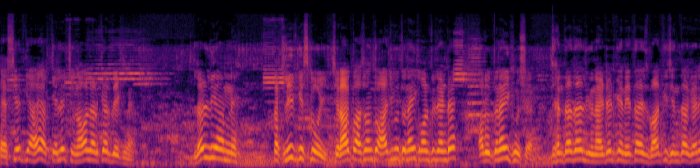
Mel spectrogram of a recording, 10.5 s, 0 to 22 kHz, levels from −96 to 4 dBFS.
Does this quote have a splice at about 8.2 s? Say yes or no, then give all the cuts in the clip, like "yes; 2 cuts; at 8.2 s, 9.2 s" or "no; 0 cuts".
yes; 1 cut; at 8.2 s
